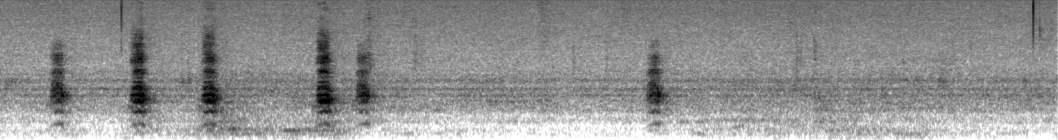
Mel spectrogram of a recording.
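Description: A common raven gives six harsh, hoarse croaks, mostly in a quick irregular cluster over the first four seconds, then one more after a pause.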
